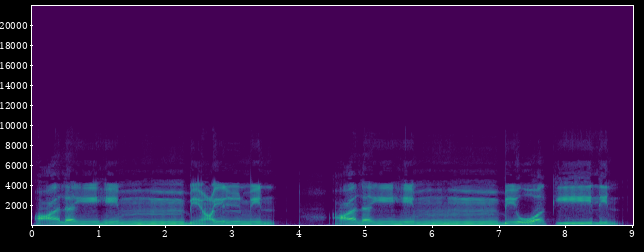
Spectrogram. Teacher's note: یہ میم ساکن کے بعد با آ جائے تو وہاں کیا ہوتا ہے؟ اخفا ہوتا ہے،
